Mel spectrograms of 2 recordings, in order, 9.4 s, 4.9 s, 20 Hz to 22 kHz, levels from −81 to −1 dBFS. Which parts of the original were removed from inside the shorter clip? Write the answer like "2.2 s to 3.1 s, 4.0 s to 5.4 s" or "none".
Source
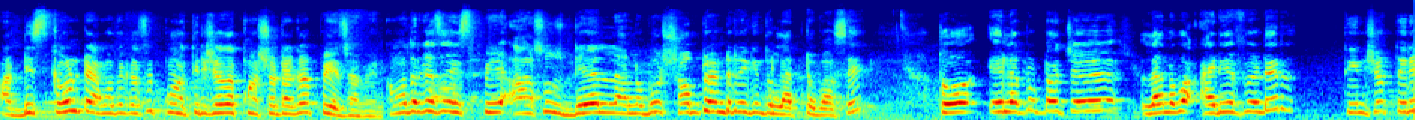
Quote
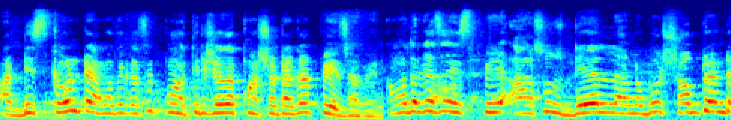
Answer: none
